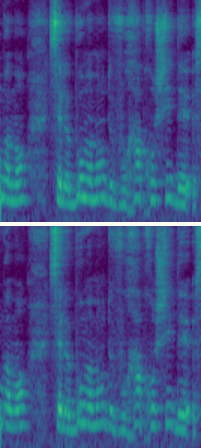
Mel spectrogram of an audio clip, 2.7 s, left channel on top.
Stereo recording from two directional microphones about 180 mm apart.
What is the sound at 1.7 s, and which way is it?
Speech, 40° left (ahead or behind).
